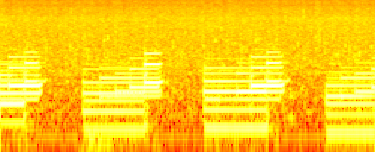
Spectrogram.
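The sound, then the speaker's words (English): A steady hiss of rain and running water fills the background while sustained musical chords rise over it in four repeated phrases, the watery wash continuing evenly throughout. “We have the sound of rain, of flowing water.”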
